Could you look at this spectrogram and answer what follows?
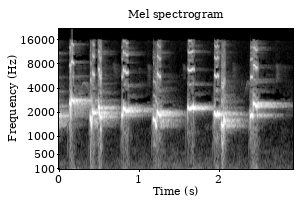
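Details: Sooty-headed bulbul in full, long rolling song used to lure other bulbuls into answering: a series of seven clear whistled notes, each with a sharp start and a slight downward slide, spaced about every 0.4 seconds.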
